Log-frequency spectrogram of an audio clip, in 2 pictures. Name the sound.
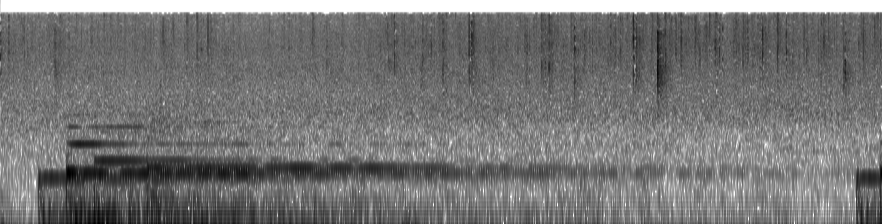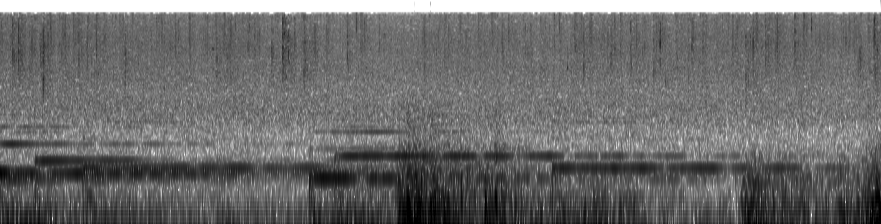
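heavy rain with thunder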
